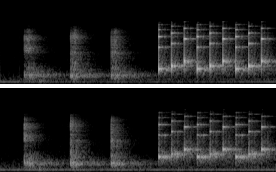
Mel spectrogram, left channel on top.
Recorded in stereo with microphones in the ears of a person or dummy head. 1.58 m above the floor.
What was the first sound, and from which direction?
Footsteps, 30° right (ahead or behind).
